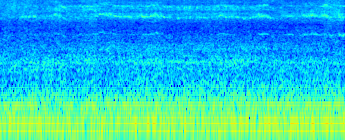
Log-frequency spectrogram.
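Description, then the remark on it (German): A steady, thin whistle from something loose or open at the front left of a car rides high over the constant low rumble of the car driving on the Autobahn, faint but continuous throughout, with no voices. “Da ist irgendwie irgendwas ist da los oder offen oder aufgebrochen und das, das pfeift beim Fahren.”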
